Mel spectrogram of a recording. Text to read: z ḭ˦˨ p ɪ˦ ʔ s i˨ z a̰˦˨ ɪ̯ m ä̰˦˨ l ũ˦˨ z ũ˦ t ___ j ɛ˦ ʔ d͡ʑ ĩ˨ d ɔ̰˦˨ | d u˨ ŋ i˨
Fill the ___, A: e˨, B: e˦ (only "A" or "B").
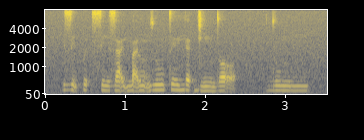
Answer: B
